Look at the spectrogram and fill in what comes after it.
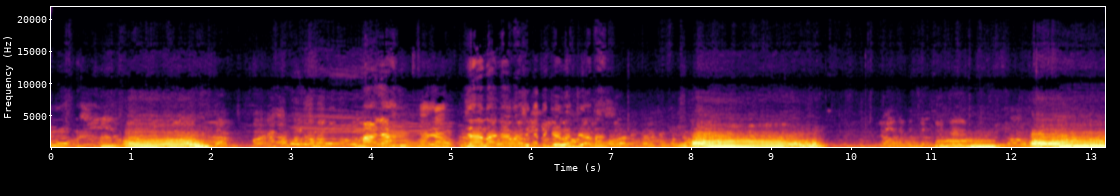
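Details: Cattle, described as funny cows, give several drawn-out moos, each a low, droning, harmonic call lasting one to two seconds, separated by stretches of human talk.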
